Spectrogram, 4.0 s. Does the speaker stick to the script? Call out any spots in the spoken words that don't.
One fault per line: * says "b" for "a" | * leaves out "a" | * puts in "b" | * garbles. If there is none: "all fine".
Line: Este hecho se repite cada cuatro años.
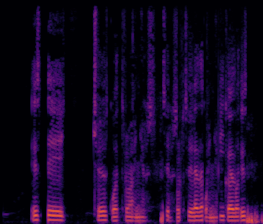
* leaves out "se repite cada"
* garbles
